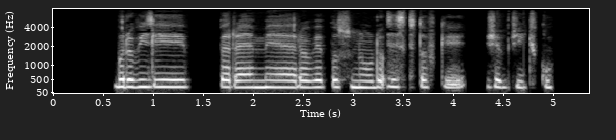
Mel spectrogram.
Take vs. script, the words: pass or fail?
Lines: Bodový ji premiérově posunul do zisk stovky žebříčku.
pass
